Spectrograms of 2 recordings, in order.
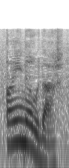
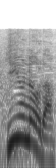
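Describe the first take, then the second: First: I pitched high, falling away on "that"; stress on I. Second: You punched high, then falling; stress on You. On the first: Innocent man to his doubting friend, exasperated stress on I. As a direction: lean on I, conceding the point. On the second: Innocent man to his one believer, exasperated stress on You. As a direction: hit You, setting the listener apart from everyone else. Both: Acted.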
